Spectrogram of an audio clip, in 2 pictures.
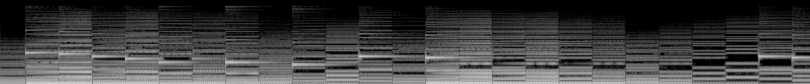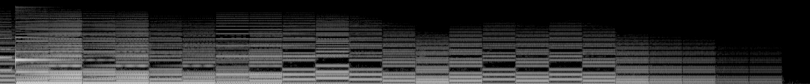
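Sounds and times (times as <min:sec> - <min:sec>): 
music: 0:00.0 - 0:16.0.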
